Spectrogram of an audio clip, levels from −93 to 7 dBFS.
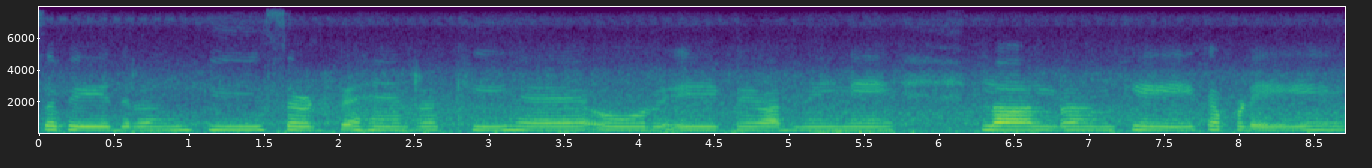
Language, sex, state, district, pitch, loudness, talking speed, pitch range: Hindi, female, Haryana, Charkhi Dadri, 225 Hz, -20 LUFS, 105 wpm, 210-230 Hz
